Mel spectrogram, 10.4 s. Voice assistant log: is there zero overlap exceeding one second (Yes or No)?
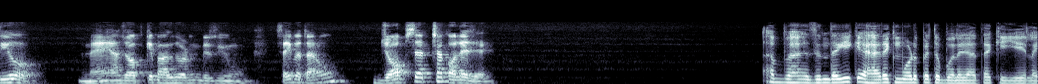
Yes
